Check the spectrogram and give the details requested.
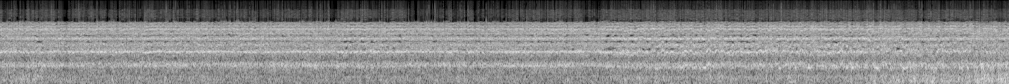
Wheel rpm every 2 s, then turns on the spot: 230, 230, 230, 210, 210.
none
